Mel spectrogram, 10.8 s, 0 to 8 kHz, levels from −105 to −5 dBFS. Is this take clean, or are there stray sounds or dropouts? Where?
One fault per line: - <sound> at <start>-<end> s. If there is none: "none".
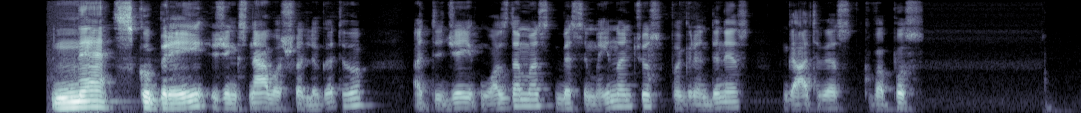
none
